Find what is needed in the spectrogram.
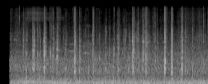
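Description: Quick, irregular taps of trainers striking a rubber running track during an agility-ladder footwork drill, over a steady low background noise; the sound starts abruptly just after the beginning.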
